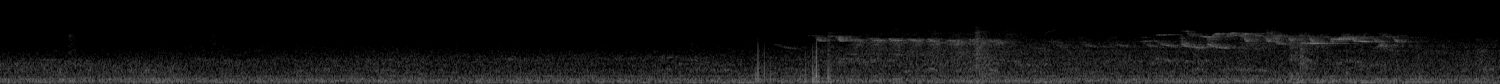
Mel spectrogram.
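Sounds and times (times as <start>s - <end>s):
steady low background hum: 0.0s - 15.0s
bird singing chirps and trills: 7.5s - 15.0s.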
